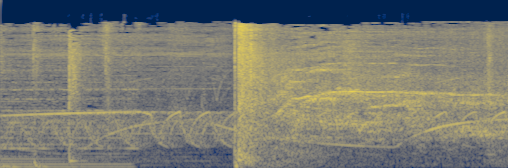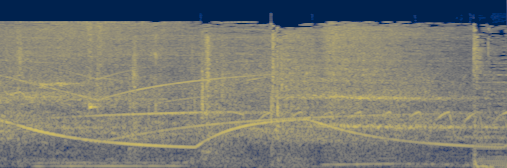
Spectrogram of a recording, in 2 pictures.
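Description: Several police car sirens wailing at once, their pitches sweeping up and down and overlapping. A single sharp bang, the loudest sound, comes about two and a half seconds in.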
